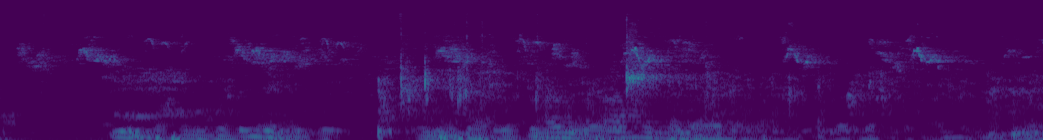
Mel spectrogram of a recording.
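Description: Small birds chirping over and over in short, quick falling notes, over a murmur of people's voices.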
